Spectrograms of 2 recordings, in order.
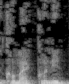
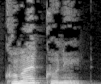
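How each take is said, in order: First: Said in the usual way. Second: High-pitched call for help, moderately loud; cry for help. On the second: A narrator's reading. Voice rises from the yard once more, calling for help. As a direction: call out for rescue with pitch well up. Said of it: "دوباره این صدا بلند شد".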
